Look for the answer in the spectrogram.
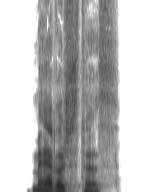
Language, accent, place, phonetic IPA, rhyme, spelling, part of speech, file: German, Germany, Berlin, [ˈmɛːʁɪʃstəs], -ɛːʁɪʃstəs, mährischstes, adjective, De-mährischstes.ogg
- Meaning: strong/mixed nominative/accusative neuter singular superlative degree of mährisch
